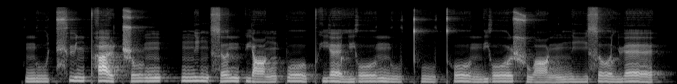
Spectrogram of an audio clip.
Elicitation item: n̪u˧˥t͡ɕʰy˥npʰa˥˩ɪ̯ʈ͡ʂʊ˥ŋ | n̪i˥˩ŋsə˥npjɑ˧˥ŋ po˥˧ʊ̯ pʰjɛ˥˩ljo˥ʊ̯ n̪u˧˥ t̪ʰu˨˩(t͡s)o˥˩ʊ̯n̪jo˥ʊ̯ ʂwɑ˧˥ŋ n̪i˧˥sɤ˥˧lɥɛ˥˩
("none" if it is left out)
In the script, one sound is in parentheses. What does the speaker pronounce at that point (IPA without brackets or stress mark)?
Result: t̪ʰ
